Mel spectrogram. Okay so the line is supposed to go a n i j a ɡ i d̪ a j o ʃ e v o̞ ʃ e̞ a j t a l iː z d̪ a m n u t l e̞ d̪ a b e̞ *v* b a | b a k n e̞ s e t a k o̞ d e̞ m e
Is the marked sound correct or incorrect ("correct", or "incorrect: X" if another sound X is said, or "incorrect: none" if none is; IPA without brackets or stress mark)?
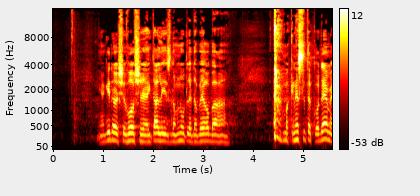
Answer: incorrect: ʁ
